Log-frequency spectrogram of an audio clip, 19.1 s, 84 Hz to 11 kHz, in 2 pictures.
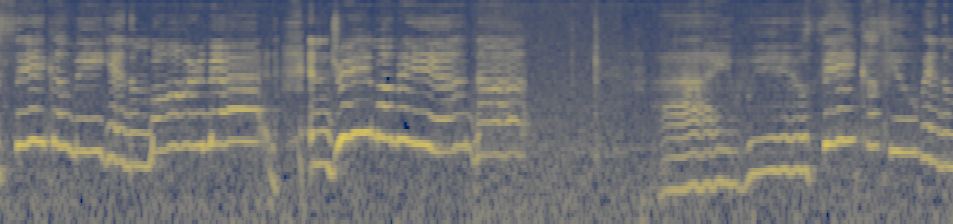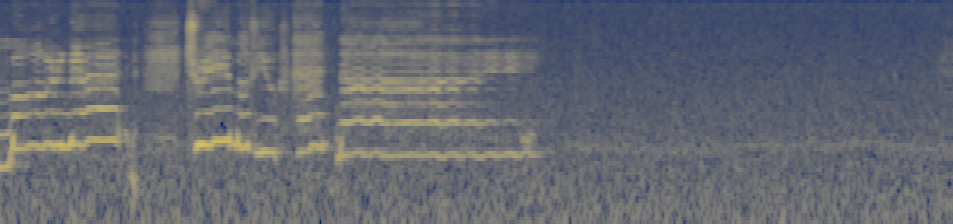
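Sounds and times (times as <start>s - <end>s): woman singing: 0.0s - 5.4s, 6.6s - 15.0s.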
